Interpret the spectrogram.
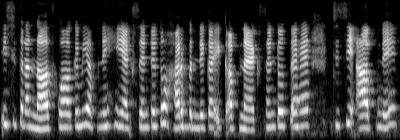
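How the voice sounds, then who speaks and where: A woman's voice: high voice, fairly even intonation, moderate pace, highs cut off. A woman lecturer explaining a course topic step by step, repeating her points and mixing in English terms. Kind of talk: recorded university lecture.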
